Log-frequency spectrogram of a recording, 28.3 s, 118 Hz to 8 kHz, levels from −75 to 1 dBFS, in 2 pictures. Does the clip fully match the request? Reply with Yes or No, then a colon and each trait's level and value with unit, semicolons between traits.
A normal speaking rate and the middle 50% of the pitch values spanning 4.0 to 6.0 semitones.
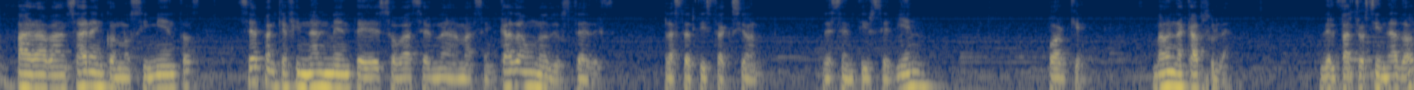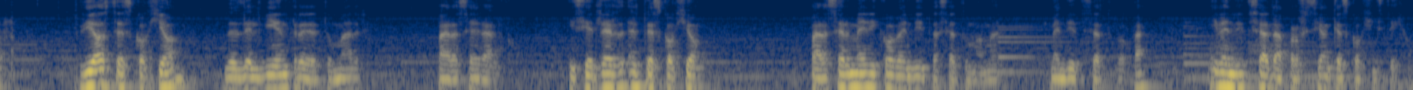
Yes: average, 140 wpm; average, 4.5 semitones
